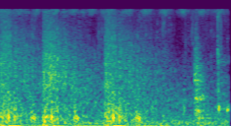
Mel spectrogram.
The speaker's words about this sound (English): I hear the sign of gunfire off in the distance. I'm getting used to it now.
